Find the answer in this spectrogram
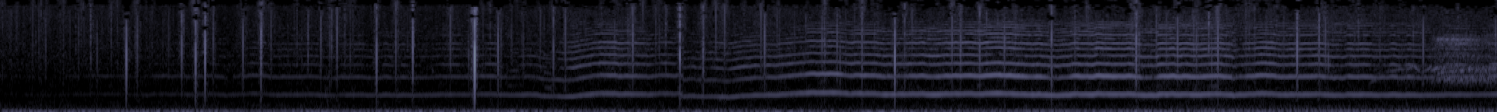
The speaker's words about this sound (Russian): Кто это? Комары? Да-да. На смену мухам прилетели комары. Господи! Они ни на минуту не умолкали. Зудели и кусались. Кусались и зудели.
